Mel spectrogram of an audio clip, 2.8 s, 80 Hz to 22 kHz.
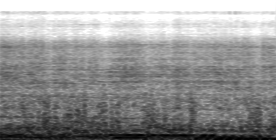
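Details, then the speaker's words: Yamaha Mio scooter (liquid-cooled, 4-valve, owner says 232cc) after a full reset/refresh, exhaust's missing screw replaced: engine runs steady and even with no knocking or rattle over the exhaust note. No smoke, no noise; normal running. "Ayos na, wala na rin usok. Wala rin yung ingay."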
